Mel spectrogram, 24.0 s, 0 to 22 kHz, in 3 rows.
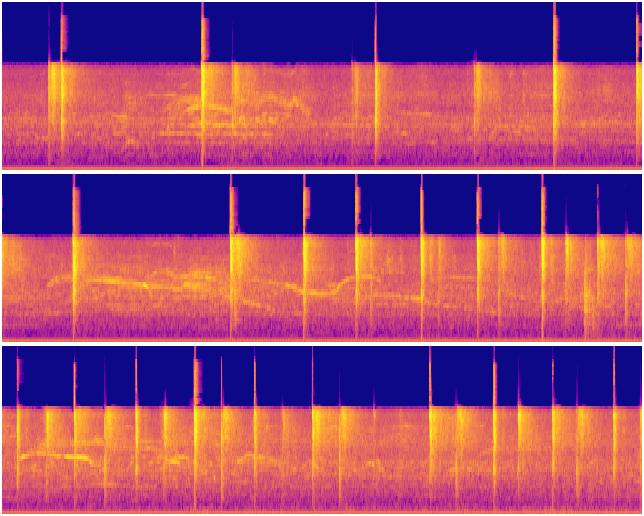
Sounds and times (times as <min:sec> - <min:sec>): Whip: 0:00.6 - 0:01.0, 0:02.5 - 0:03.2, 0:04.4 - 0:04.9, 0:05.9 - 0:06.3, 0:06.9 - 0:07.2, 0:07.9 - 0:08.3, 0:08.9 - 0:09.1, 0:10.8 - 0:24.0.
